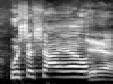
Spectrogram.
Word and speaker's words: Worcestershire: It's Worcester sauce or whatever. But you don't pronounce the shire.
